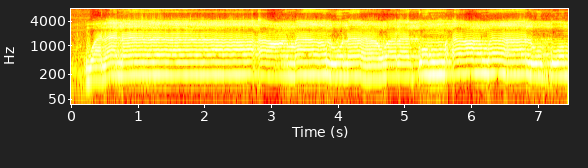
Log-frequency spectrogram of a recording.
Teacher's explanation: Lana ini panjang nanya berjumpa dengan hamzah di lain kata di depannya itu, maka dibaca pisah dan panjang 2 alif sampai 3 alif ya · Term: mad jaiz munfasil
